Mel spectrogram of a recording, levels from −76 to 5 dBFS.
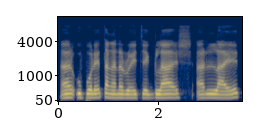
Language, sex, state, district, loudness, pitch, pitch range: Bengali, male, Tripura, West Tripura, -15 LUFS, 145 Hz, 140-150 Hz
